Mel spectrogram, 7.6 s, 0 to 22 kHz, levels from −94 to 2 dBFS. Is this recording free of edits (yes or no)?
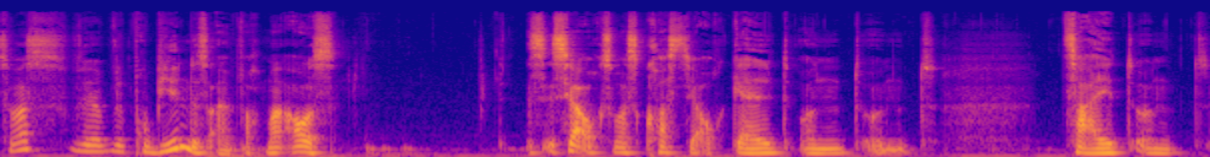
yes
